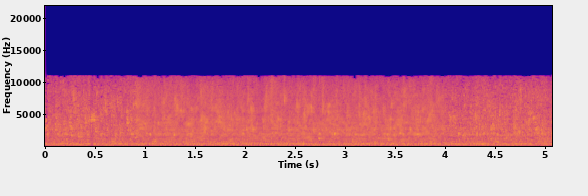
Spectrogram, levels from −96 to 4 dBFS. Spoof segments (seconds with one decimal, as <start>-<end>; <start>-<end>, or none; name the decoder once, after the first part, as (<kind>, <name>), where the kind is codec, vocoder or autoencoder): 0.9-4.0 (vocoder, Vocos)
